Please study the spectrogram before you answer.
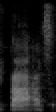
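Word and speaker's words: PaaS: s so in here you can pronounce this one es or is so either plus two but in here it's only pass or sas okay or pass or sass sometimes they skip uh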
